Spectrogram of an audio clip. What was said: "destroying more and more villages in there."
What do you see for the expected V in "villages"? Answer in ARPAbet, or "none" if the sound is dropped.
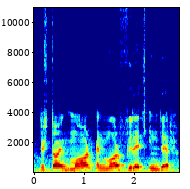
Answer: F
